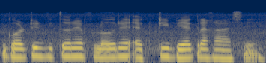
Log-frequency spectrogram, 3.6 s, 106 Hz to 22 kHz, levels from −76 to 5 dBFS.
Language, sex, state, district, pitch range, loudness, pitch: Bengali, female, Assam, Hailakandi, 170-190 Hz, -14 LUFS, 180 Hz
